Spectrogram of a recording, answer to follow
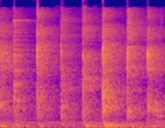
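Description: Tap shoes striking a wooden floor in a quick, even run of sharp taps, about four or five a second, as steps of the shim sham tap routine are danced.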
